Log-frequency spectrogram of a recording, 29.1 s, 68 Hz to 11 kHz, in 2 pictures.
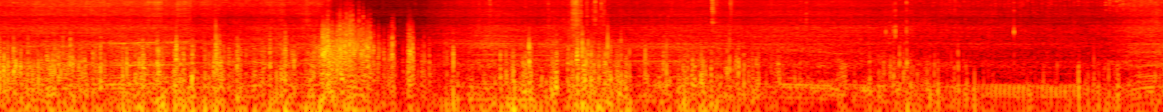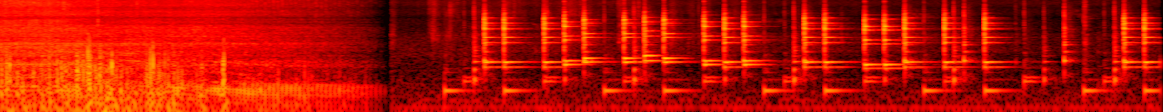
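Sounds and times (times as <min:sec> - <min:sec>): scooter engine running: 0:00.0 - 0:19.4.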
